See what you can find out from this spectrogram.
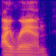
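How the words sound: It is said with an American pronunciation. "if you try and say it in American, because it is American, it's Iran"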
